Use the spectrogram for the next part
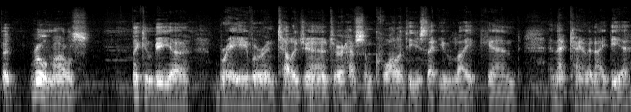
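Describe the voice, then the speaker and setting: A man's voice: sits low, a little slow, bright, forceful tone, distant mic, a little hiss or hum. A man with a Canadian accent giving a casual, rambling archery talk on his own channel. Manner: rambling, folksy, with frequent fillers. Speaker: archery vlogger.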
